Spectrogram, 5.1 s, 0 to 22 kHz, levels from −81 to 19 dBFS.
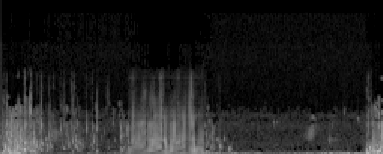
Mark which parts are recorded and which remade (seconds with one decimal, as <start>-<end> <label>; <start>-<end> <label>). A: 0.0-1.7 recorded; 1.7-2.7 remade; 2.7-5.1 recorded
